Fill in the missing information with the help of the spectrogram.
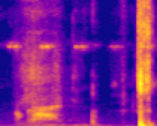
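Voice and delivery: whispered under breath. Real, not acted. Embarrassed aside after brat remark.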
